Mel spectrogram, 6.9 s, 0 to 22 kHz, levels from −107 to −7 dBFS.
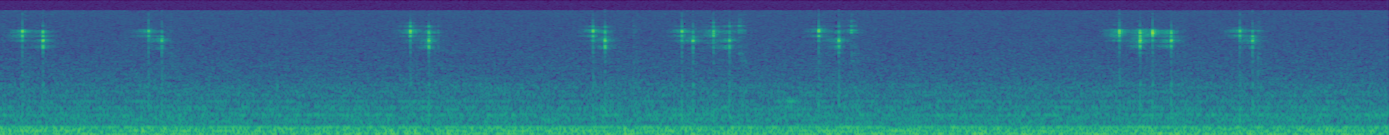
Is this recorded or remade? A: recorded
